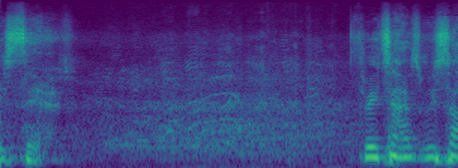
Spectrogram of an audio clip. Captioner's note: audience laughing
